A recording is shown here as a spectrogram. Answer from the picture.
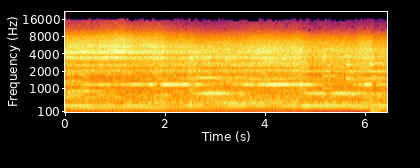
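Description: Instrumental progressive rock band playing live: a slow passage of long held chords over a steady hiss, with no drum beat. The chord changes about two seconds in and again near five seconds.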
